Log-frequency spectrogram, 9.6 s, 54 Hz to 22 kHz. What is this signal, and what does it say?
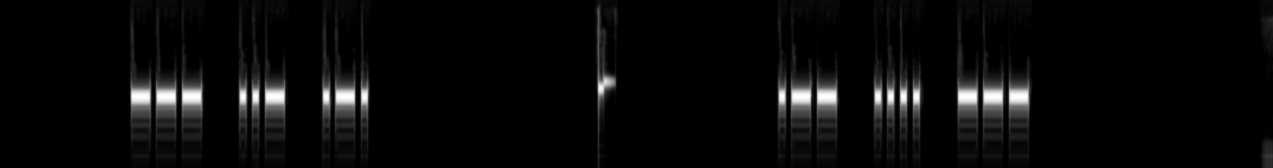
Morse code, heard as a keyed tone, about 25 wpm, spaced as for 18 wpm, 700 Hz. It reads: OUR WHO
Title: 2x Character Spacing - Top 200 Words - 25wpm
